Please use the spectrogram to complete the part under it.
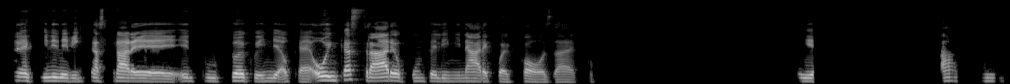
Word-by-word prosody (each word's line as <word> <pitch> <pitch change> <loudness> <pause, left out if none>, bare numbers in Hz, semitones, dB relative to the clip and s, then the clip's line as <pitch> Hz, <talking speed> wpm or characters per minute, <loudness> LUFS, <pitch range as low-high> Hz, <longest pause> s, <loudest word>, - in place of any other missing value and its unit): Cioè, 170 -2 +1
quindi 165 0 +1
devi 155 -2 +2
incastrare 145 -3 +3
il 155 -1 -4
tutto 150 +1 -2
e 165 - +6
quindi 150 -1 -3
okay, 140 -2 -3
o 195 - +5
incastrare 190 -4 +4
o 165 - +3
appunto 155 0 -8
eliminare 145 -1 -3
qualcosa, 120 -1 -5
ecco. 110 - -21 2.0
Sì. 150 -1 0 1.3
Appun 155 -1 -9
150 Hz, 105 wpm, -23 LUFS, 145-165 Hz, 2.0 s, e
